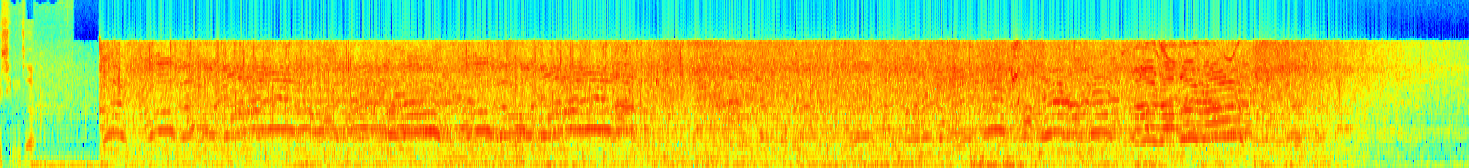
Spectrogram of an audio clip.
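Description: Men shout to one another outdoors.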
